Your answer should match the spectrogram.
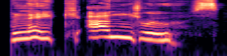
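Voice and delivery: long, drawn-out joyful shout of a name. A narrator's reading. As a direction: call the name out slowly and loud across the room. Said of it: "shouted Miles".

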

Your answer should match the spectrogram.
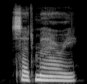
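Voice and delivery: plain reading voice

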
